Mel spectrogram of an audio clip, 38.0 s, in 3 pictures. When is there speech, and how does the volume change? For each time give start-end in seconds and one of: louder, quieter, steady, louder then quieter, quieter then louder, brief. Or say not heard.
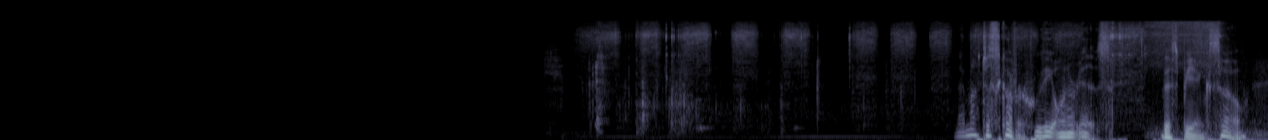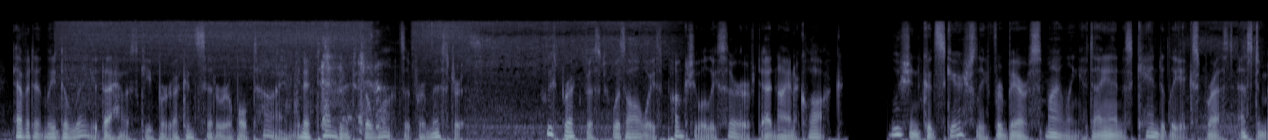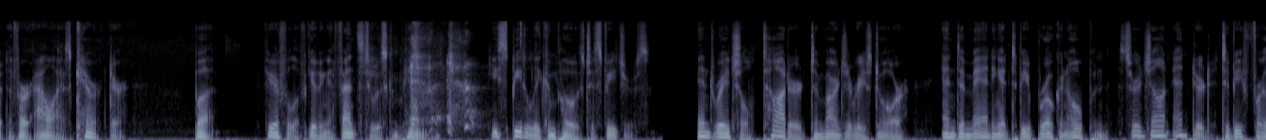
9.6-37.9 steady.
